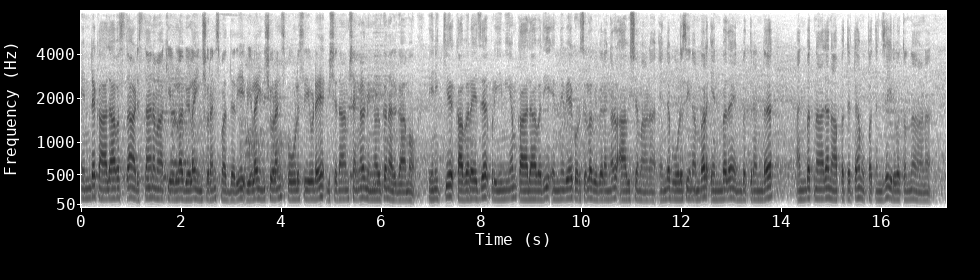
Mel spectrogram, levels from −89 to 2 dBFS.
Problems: constant background noise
